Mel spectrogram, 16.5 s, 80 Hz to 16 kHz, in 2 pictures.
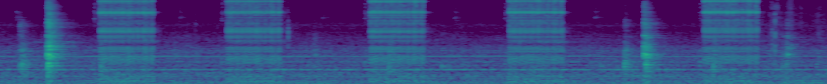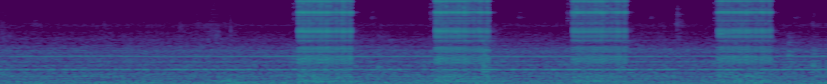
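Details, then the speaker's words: Fractional CO2 laser firing repeated hissing bursts about one second long over a steady tone, treating an accident scar on a man's hand under topical anaesthesia after mesotherapy. "now I'm going to do co2 laser and all the star area"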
